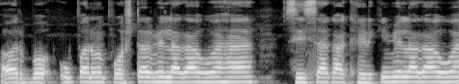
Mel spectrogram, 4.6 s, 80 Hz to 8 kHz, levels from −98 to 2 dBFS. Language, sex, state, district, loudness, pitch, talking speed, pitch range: Hindi, male, Jharkhand, Palamu, -13 LUFS, 165 Hz, 210 wpm, 155-170 Hz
